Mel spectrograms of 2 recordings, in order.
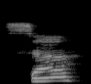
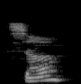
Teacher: this may have been an affricate, so Semiticists aren't sure whether this was pronounced sa or tsa. So I will stick with sa in this video.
